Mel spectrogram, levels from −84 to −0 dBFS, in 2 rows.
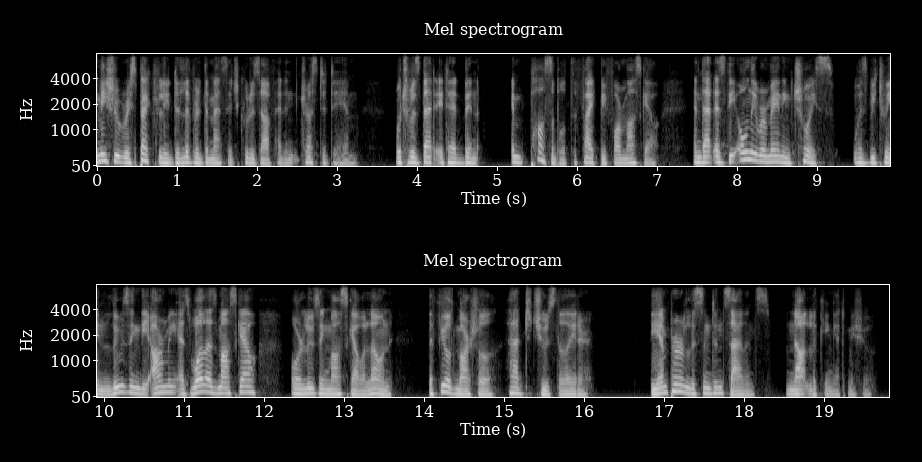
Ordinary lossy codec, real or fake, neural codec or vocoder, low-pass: Opus, 16 kbps; real; none; 7.2 kHz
